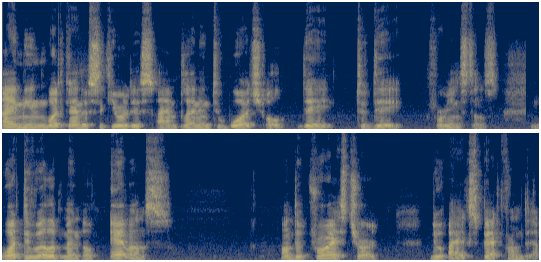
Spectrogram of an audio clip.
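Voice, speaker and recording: A man with a non-native accent, at a moderate pace. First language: not English. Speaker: stock trader and channel owner. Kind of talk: channel introduction and trading explanation. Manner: halting, with fillers.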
